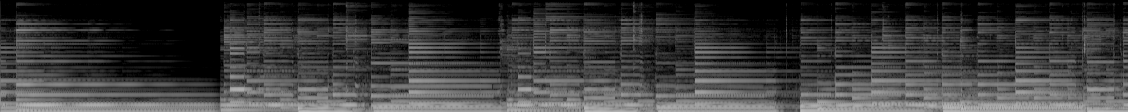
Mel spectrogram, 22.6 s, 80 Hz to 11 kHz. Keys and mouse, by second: 0.0 click, 1.2 click, 1.5-8.7 drag, 9.1-10.3 drag, 14.1-15.3 drag, 20.2-21.4 drag.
